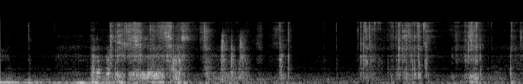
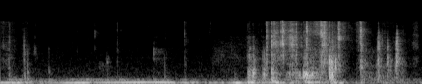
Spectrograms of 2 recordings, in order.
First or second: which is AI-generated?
first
